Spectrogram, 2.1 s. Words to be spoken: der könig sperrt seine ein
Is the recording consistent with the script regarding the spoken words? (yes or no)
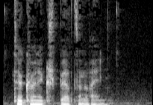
yes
